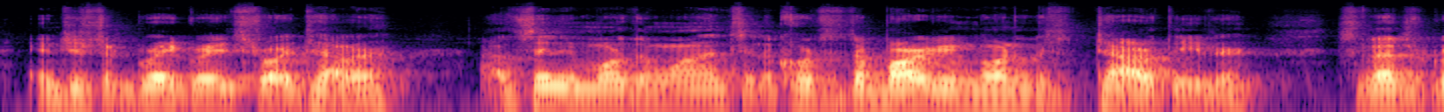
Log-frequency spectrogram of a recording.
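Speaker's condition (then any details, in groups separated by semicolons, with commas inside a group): Cerebral palsy; power wheelchair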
